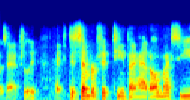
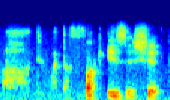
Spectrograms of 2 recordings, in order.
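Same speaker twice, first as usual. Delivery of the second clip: shocked whisper; 3 dB quieter than usual. Retold or imitated. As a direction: breathe it out like you've just spotted the ball sacks. Retold discovering male plants.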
